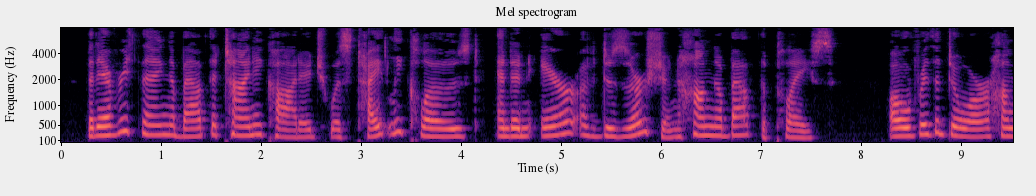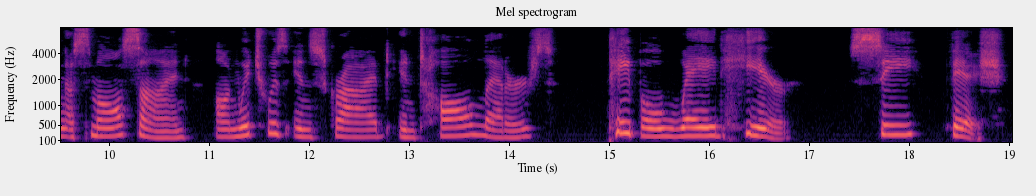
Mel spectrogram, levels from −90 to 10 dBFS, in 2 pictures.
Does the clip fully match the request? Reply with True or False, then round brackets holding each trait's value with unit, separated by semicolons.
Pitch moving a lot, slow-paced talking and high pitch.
False (3.8 semitones; 115 wpm; 215 Hz)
